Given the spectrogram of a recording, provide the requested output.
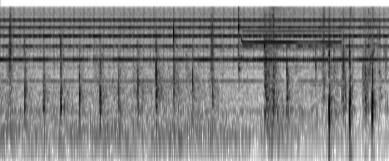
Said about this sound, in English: One false smoke alarm coming up. Everyone get ready. Once we hear the alarm sound, we'll run out the emergency exit doors together.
